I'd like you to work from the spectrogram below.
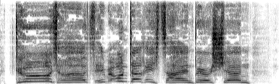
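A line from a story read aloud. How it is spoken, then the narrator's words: Croaked. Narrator (German): krächzte der eine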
